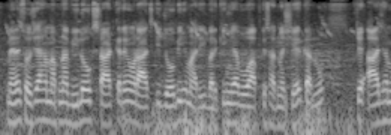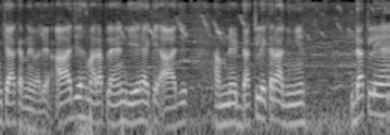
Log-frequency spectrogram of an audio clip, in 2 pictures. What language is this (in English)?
Hindi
